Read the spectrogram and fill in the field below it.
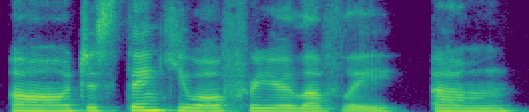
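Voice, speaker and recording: A woman in casual, reflective conversation on a live online call, answering questions in a halting, thoughtful way as she searches for words. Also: medium pitch, flat delivery. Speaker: co-creator hosting a live audience call.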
